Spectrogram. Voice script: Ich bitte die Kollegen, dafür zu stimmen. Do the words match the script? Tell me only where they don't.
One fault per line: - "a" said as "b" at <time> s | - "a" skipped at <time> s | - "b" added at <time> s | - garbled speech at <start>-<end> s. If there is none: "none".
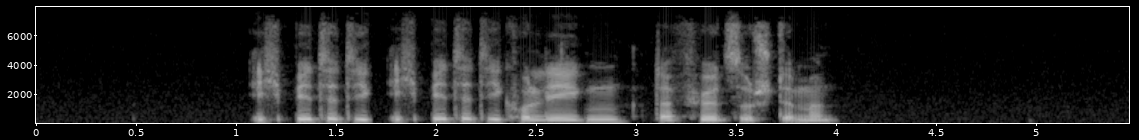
- "ich bitte die" added at 1.7 s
